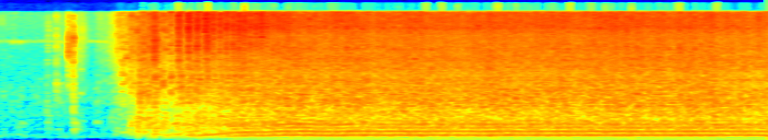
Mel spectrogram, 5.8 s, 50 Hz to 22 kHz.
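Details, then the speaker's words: 2015 Yard Machines self-propelled mower, Briggs & Stratton 550E, after flywheel key replacement and carburetor cleaning: slow start, catches after a couple seconds, then rpm fluctuates slightly; owner suspects ethanol fuel residue, carburetor not fully cleaned. "And it starts kind of slow. When you last heard that start up, it kind of takes a couple seconds before it catches, and then there's a slight running issue. It's not tip-top."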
